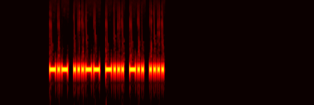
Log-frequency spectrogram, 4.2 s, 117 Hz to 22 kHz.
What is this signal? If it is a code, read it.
Morse code, heard as a keyed tone, about 46 wpm, 700 Hz. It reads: K3BDH
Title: USA Call Signs - 5 Characters - 45wpm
